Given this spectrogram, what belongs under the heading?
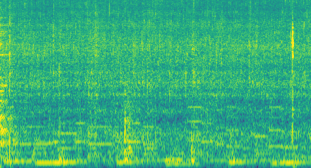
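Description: Bread pieces frying in oil in a pan for Castilian soup, a constant soft sizzle and crackle with a faint stir and a small clink near the end, no talk.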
